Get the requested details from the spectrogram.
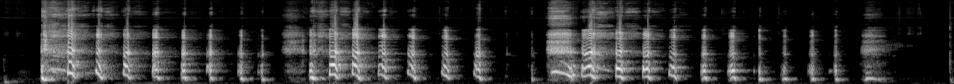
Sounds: Laughter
